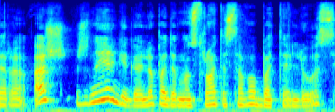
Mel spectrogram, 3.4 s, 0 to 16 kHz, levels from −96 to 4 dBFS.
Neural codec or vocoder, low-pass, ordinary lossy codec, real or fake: none; 14.4 kHz; AAC, 64 kbps; real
